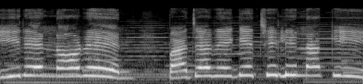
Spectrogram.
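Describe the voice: A cartoonish character voice from a woman, pitched extremely high, with clear music in the background.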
